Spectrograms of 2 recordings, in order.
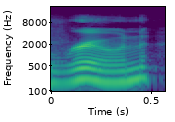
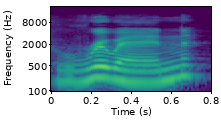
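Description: First: The word is squeezed into a single syllable. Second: The word is said with two separate syllables. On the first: The speaker calls it wrong. "you say ruin wrong. It's I say rune" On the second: The speaker calls it right. "and it's ruin, like ruin"

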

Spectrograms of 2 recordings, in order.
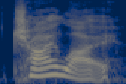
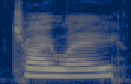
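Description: First: The last syllable sounds like 'lie'. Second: The last syllable sounds like 'lay'. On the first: The speaker calls it right. "she said that she's from Rochester and it is Chi Lai" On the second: The speaker calls it wrong. "What were we saying?"

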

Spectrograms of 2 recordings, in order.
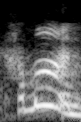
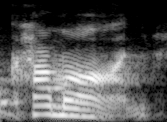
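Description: First: It is said in a warm, encouraging tone. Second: It is said in a condescending, scolding tone. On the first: The speaker is cheering herself on. The speaker calls it right. "And so I change it a little, like" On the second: The speaker is belittling herself. The speaker calls it wrong. "It's condescending and mean to say, oh, come on"

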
